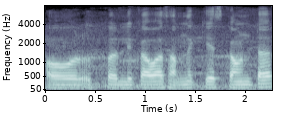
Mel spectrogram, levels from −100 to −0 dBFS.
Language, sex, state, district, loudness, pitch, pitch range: Hindi, male, Chhattisgarh, Sarguja, -17 LUFS, 110 Hz, 105-110 Hz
